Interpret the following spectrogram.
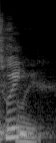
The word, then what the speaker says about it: suite: Is it sweet or is it sue? How do you say it? What's this? What? What was the spelling? S ui t e. Is it sweet or is it soup? Oh, sweet. Yeah, it is sweet.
